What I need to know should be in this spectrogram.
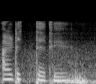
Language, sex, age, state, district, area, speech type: Tamil, female, 18-30, Tamil Nadu, Tenkasi, urban, read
